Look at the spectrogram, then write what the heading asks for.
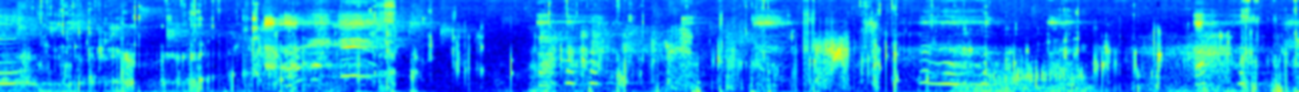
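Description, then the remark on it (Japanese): Shower water sprays and splashes steadily as a person washes their body, a dense hissing wash with wet dripping textures, briefly easing off for a moment before gushing again at full strength. “おまんこドロドロだからシャワーでよーくきれいにしないと。”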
